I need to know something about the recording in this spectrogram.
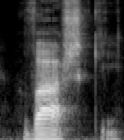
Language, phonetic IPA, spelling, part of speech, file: Belarusian, [ˈvaʂkʲi], важкі, adjective, Be-важкі.ogg
- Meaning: 1. heavy, weighty 2. valuable, important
